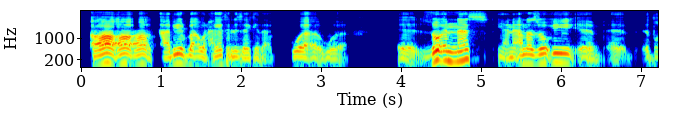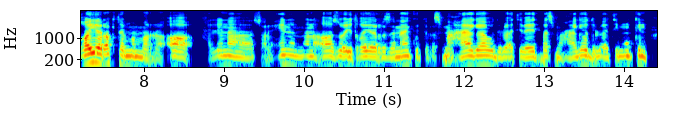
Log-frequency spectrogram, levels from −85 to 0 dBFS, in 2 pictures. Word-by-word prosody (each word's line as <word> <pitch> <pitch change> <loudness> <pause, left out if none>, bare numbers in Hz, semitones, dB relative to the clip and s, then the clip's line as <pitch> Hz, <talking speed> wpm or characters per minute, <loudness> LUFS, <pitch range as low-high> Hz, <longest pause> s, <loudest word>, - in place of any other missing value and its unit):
آه، 160 +5 +8
آه، 155 -2 +5
آه، - - -5
التعبير 150 +6 -1
بقى 140 -3 -2
والحاجات 130 +3 -4
اللي 125 0 -5
زي 115 -2 -5
كده، - - -13 0.2
و 125 0 -1 0.2
و 110 0 -9
آآ - - -16 1.1
ذوق 195 +2 +8
الناس، 195 +4 +1
يعني 120 +1 -5
أنا 150 +1 +1
ذوقي 160 +1 +1
أ-أ - - -9 0.6
اتغيَّر 155 +4 +7
أكتر 155 -2 -4
من 130 -1 -2
مرة 110 -2 -7
آه، - - +1
خلّينا 130 -2 -6
صريحين 145 0 -9
إن 130 -1 -9
أنا 130 0 -6
آه 130 - 0
ذوقي 125 0 -2
اتغيَّر، 125 0 -3
زمان 125 +3 -3
كنت - - -15
باسْمَع - - -7
حاجة 140 +1 +2
ودلوقتي 125 -2 -6
بقيت 125 +1 -2
باسْمَع 115 - -9
حاجة، 125 +3 -4
ودلوقتي 130 -3 -6
ممكن 135 0 -4
135 Hz, 165 wpm, -24 LUFS, 125-150 Hz, 1.1 s, آه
